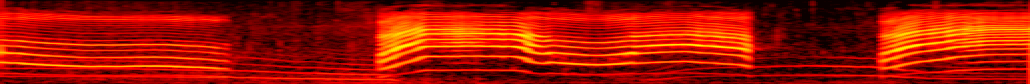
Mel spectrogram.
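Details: Two fighting cats caterwaul: a descending wail, then a sustained, quavering high yowl, a short gap, and another loud yowl starting up, with a lower growling tone underneath.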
